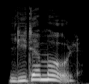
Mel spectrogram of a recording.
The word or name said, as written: litermål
